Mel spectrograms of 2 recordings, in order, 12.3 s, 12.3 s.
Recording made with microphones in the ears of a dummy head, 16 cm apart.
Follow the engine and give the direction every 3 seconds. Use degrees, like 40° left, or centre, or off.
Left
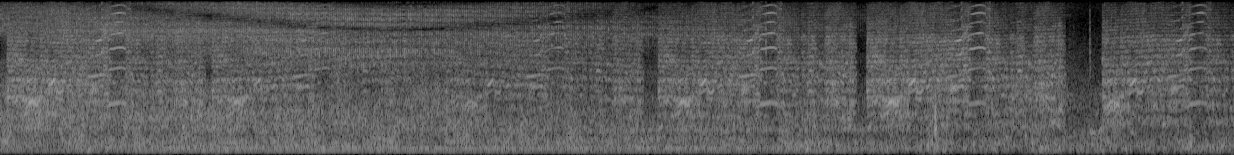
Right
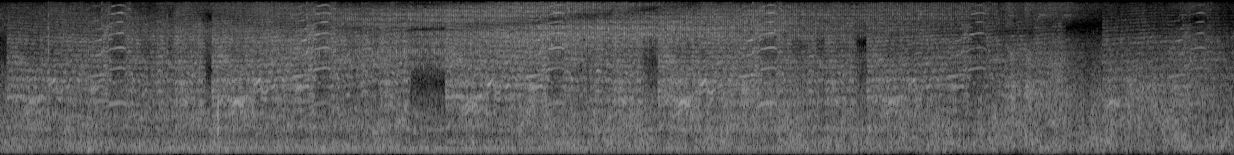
50° left, 10° right, 50° right, 60° right.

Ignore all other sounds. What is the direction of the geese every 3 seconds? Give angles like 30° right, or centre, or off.
10° left, 30° right, 10° left, 50° left.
